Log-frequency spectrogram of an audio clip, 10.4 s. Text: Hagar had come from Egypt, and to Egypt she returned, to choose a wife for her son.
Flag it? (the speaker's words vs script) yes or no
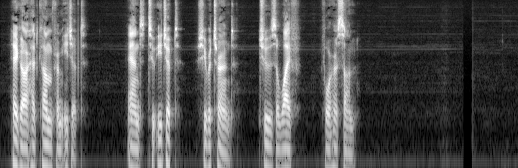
yes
